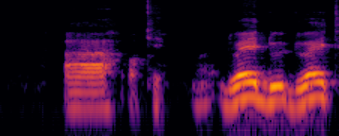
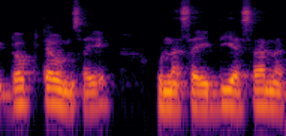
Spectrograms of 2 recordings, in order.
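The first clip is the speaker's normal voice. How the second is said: normal talking voice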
